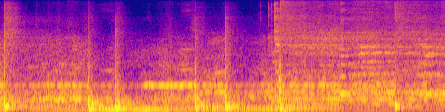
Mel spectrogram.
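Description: Live band playing: electric guitars and bass guitar holding sustained notes over a drum kit keeping a steady beat.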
